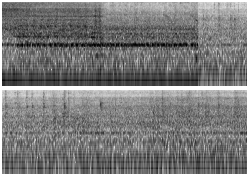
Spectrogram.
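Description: Diesel passenger train standing and moving at a station platform. A steady engine hum with a high tone runs for about four seconds, then cuts off suddenly, leaving a quieter, even rumble of the train with faint clicks.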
